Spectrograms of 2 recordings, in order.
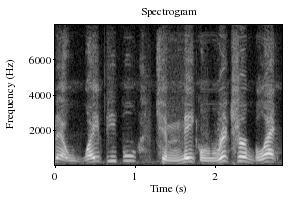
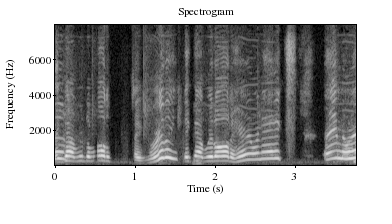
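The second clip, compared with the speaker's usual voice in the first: mock disbelief; 8 semitones higher than usual. Mock disbelief at friend's claim.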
